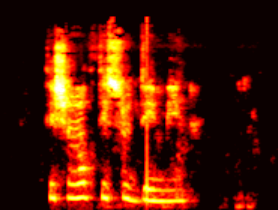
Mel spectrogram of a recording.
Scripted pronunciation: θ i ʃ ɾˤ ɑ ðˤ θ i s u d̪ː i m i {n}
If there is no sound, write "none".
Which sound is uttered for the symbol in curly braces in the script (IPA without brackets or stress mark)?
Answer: n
